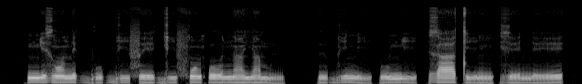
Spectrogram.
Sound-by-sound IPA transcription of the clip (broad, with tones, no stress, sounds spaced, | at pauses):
ɲ e˦ ɣ ɔ̃˦ n e˦ ɡ͡b u˨˦ ɡ͡b iː˦ f eː˧ ɡ i˧ f ɔ̃˦ k͡p oː˦ n ã˦ j ã˦ m ɨ˨ | ɨ˨ b i˦ n i˨ | u˧ ɲ i˦˨ | ɣ aː˦ t i˨ ɾ ĩ˨ | ɣ eː˨ n eː˨˦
